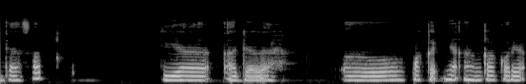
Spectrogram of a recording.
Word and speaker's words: 다섯: Jadi dasat ya, ini bacanya dasat.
